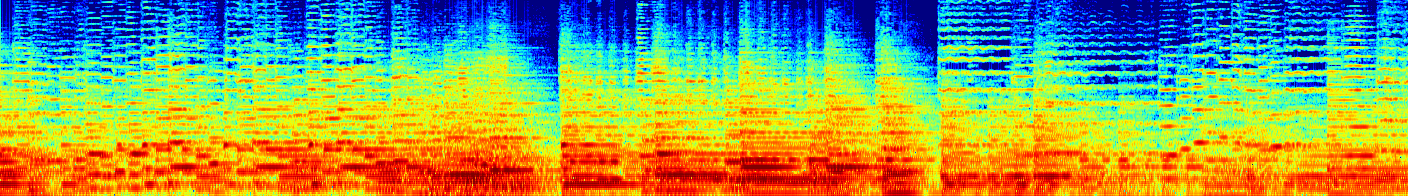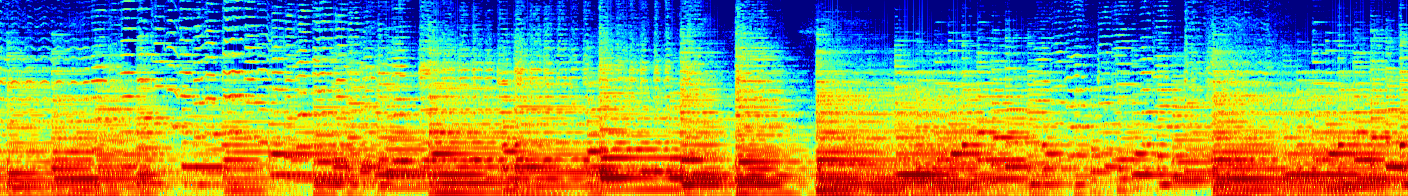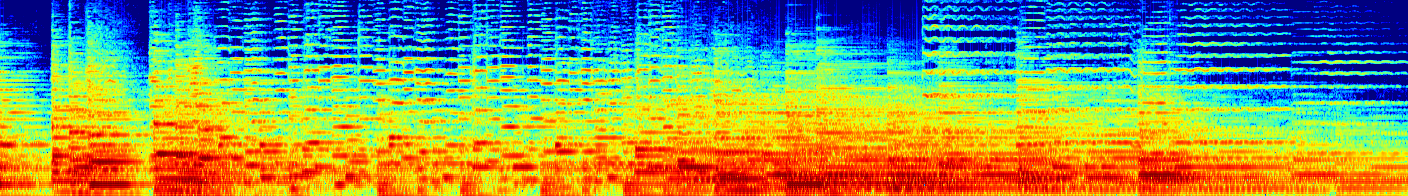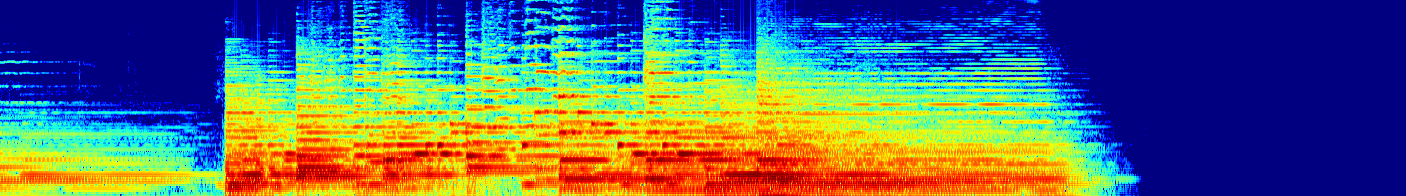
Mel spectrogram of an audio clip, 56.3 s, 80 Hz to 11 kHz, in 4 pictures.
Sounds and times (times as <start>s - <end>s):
Violin, fiddle: 0.0s - 43.2s, 44.4s - 53.3s.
